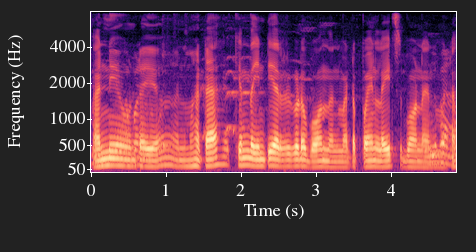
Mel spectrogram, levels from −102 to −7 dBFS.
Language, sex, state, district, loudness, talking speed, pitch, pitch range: Telugu, male, Andhra Pradesh, Annamaya, -17 LUFS, 135 wpm, 115 Hz, 110-125 Hz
